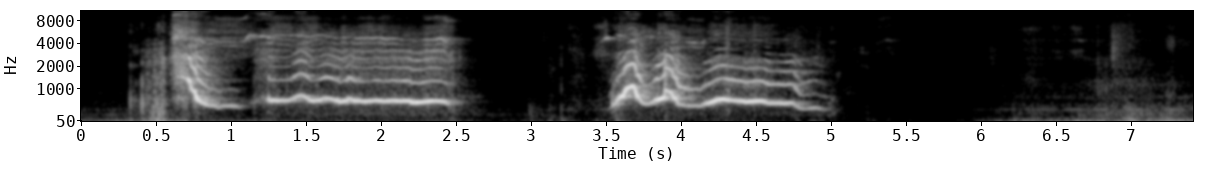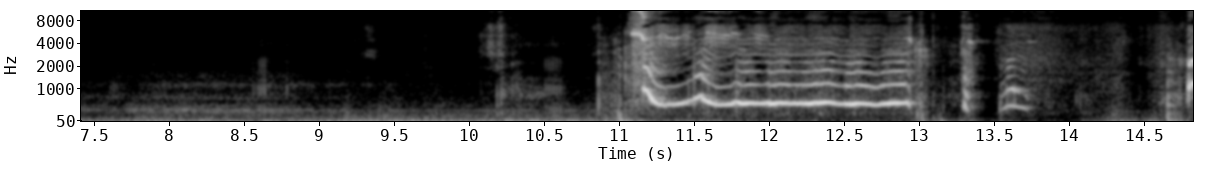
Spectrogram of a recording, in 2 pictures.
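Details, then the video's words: Excited female Blue Heeler (Australian Cattle Dog) eager for a walk and her Kong toy: two drawn-out whining howls that drop sharply then hold a wobbling tone, a quiet pause, then another long howl and a brief closing yelp. "Vocal Blue Heeler"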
